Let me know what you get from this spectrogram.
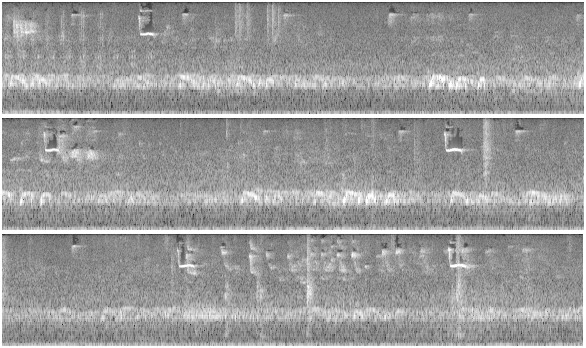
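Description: Birds chirping and warbling without a break, with a short high chirp every few seconds, over a low steady hum.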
